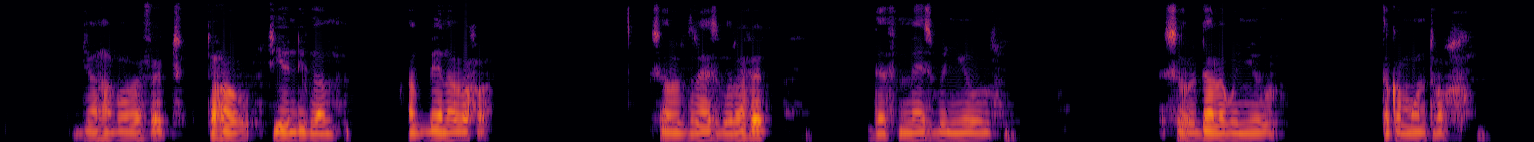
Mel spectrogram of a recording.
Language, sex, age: Wolof, male, 25-35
